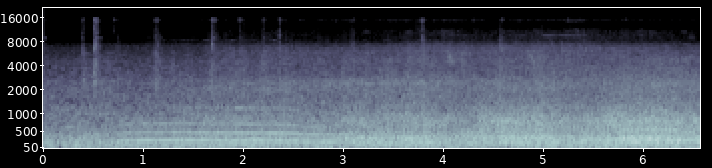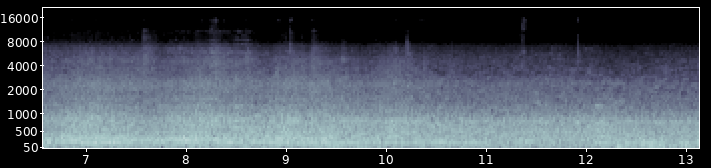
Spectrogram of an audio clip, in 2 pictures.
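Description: City street traffic: a vehicle engine running and passing close by over steady road noise, growing louder through the middle.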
